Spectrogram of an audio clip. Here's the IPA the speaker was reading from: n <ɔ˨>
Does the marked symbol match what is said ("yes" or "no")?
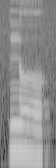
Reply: no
